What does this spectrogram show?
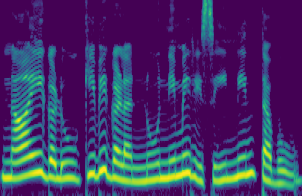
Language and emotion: Kannada, neutral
